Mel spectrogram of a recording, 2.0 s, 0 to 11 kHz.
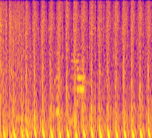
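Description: Rapid automatic gunfire from The Division 2 video game, a steady stream of close, loud shots in a fast even rhythm for the whole stretch.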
